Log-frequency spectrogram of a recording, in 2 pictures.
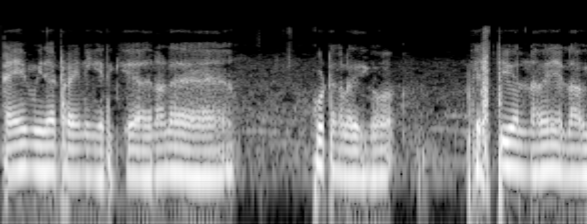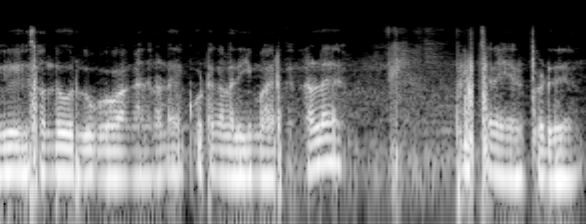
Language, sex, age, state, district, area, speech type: Tamil, male, 18-30, Tamil Nadu, Kallakurichi, rural, spontaneous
